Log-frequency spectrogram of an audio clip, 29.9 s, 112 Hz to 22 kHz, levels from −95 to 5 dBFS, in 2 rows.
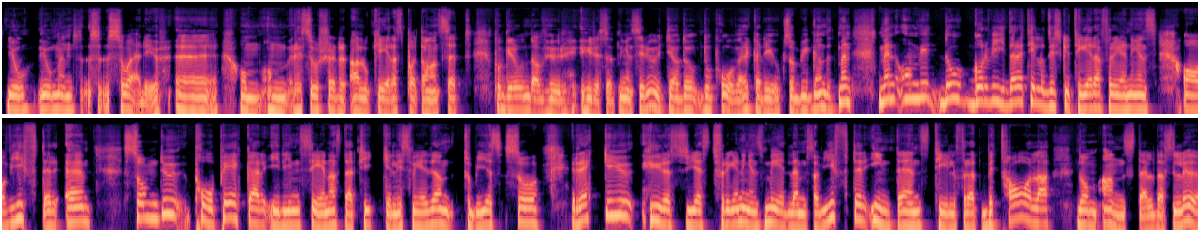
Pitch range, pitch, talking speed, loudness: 130-165 Hz, 140 Hz, 135 wpm, -18 LUFS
